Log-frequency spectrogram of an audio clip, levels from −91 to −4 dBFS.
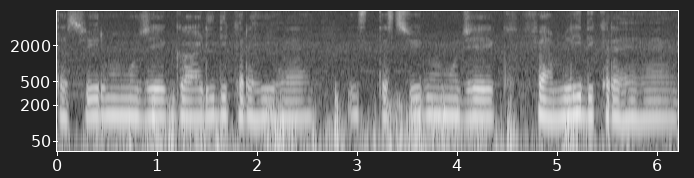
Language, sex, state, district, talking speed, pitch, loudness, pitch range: Hindi, male, Goa, North and South Goa, 165 wpm, 125 Hz, -25 LUFS, 120-130 Hz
